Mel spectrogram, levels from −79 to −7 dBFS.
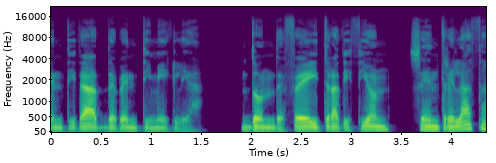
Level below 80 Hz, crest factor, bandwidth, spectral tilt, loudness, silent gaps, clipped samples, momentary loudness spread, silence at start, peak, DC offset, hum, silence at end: -42 dBFS; 20 dB; 16 kHz; -6 dB/octave; -22 LUFS; none; under 0.1%; 11 LU; 0 s; -2 dBFS; under 0.1%; none; 0 s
